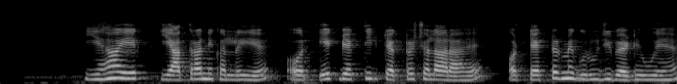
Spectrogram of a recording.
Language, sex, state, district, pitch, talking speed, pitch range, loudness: Hindi, female, Uttar Pradesh, Etah, 230 Hz, 175 wpm, 215-250 Hz, -27 LUFS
